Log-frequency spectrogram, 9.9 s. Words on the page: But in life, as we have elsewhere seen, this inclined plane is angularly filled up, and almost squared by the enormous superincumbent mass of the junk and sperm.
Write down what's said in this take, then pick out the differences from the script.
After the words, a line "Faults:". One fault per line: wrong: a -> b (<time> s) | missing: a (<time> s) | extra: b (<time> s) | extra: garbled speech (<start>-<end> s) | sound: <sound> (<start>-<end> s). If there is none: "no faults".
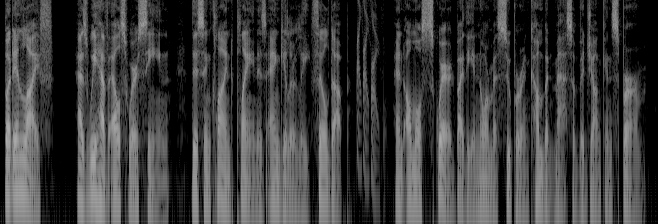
But in life, as we have elsewhere seen, this inclined plane is angularly filled up, and almost squared by the enormous superincumbent mass of the junk and sperm.
Faults:
sound: chirp (5.3-5.8 s)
